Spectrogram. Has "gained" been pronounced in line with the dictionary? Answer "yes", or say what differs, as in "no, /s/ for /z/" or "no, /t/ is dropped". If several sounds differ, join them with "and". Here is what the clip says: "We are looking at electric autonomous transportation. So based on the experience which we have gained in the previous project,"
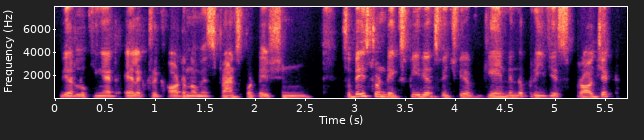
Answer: yes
